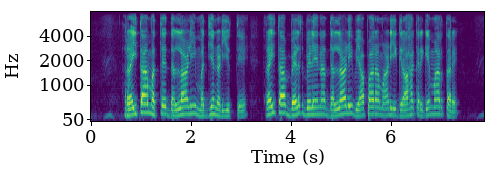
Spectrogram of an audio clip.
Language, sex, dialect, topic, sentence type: Kannada, male, Mysore Kannada, agriculture, statement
